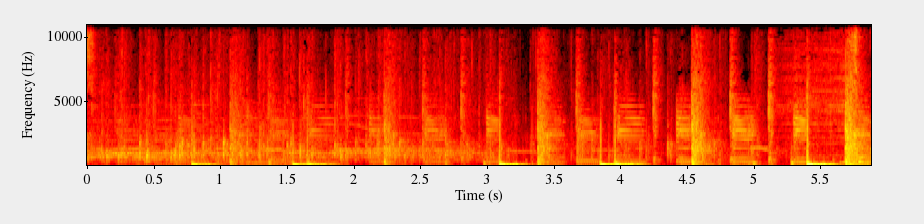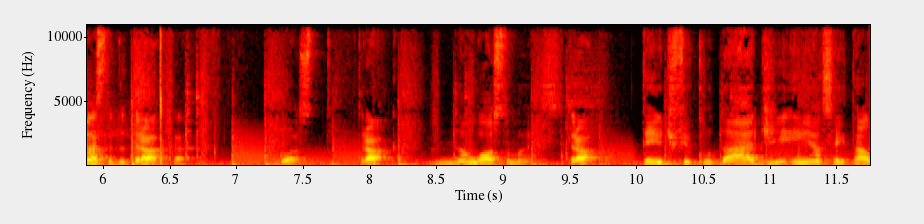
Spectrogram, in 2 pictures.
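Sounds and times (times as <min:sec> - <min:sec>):
audience applause: 0:00.0 - 0:05.1
speech: 0:05.9 - 0:11.7.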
